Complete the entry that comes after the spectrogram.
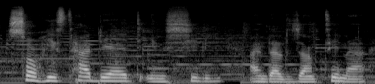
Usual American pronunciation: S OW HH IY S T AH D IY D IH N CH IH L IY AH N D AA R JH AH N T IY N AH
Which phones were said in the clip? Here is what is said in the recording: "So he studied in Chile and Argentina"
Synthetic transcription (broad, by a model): S OW HH IY S T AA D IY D IH N SH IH L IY AH N D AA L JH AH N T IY N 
